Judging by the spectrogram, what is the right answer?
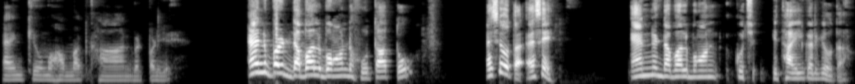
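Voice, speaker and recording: Animated playful male chemistry teacher. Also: a little high. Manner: playful, teasing students while writing on the board. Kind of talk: live online class, chatty explanation.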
